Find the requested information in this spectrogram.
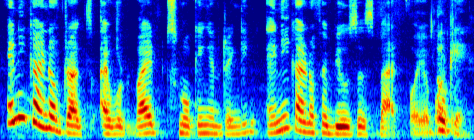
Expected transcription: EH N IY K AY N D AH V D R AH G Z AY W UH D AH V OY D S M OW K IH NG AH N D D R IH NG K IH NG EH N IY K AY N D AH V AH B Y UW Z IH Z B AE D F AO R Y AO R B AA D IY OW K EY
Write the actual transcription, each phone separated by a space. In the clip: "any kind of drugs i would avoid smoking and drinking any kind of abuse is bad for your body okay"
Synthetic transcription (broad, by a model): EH N IY K AY N D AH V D R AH G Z AY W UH D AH IH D S M OW K IH NG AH N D D R IH NG K IH NG EH N IY K AY N D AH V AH B Y UW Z IH Z B AE D F AO R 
